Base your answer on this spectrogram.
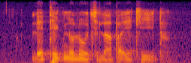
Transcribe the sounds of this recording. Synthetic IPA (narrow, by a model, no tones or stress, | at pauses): lɛtʰɛk̬ʰʼnɔlod̥ʒ̥ʱilapʰaekʰiːtʰu̥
